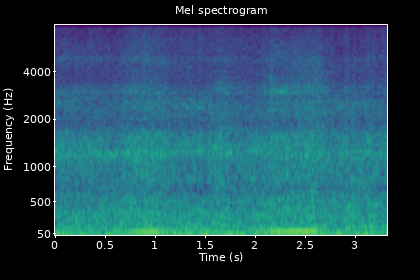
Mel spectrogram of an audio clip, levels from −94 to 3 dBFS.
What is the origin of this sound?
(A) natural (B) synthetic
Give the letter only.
B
